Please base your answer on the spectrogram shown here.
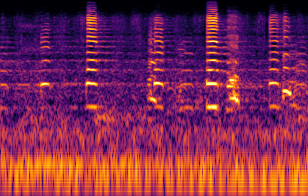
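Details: Trumpeter swans at Heber Springs, Arkansas, give short, nasal, horn-like honks, about seven in four seconds at an uneven pace, over a low background rumble.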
